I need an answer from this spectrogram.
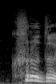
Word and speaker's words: CRUD: 그래서 그냥 부를 때 크루드 이렇게 발음을 하는 거예요.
